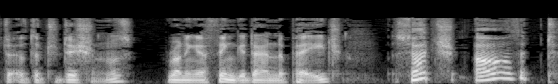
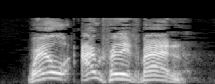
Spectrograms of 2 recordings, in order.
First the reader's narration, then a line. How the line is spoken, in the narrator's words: roared Ridcully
